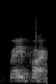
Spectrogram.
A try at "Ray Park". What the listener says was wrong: Not Parks, Park. Ray Park.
